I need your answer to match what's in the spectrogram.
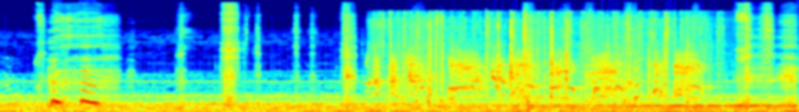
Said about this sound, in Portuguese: o frango a bater as suas asas, cacarejando assustado.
